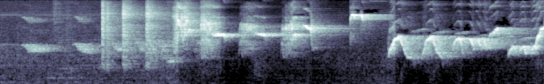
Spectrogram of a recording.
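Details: Moulting white-rumped shama, a kept bird from Thung Song in Thailand, recently moved to a new home. It opens with rasping, chattering notes, then switches to a run of quick, looping whistles that rise and fall.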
